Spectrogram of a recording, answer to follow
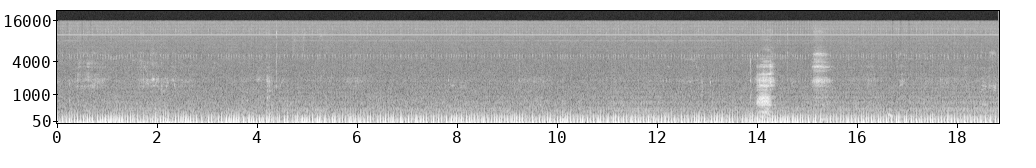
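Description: Steady low rumble of wind and rubbing on the camera's microphone, with two brief higher-pitched sounds near the end.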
